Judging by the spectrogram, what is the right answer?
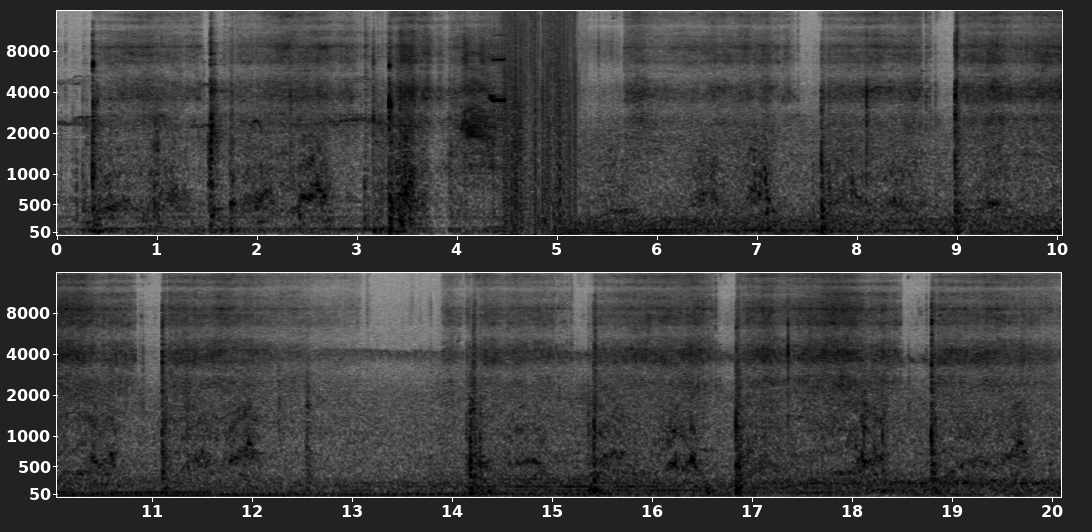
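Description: BMX bike rolling and carving over the bare concrete of an empty swimming pool: a tyre-on-concrete rushing that swells and fades, broken by a dozen or so sharp knocks and clicks from the bike.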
